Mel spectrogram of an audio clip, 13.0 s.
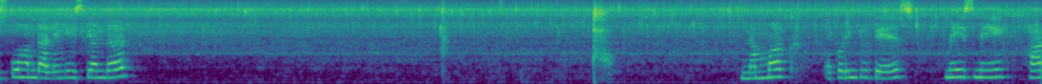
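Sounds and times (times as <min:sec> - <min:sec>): garlic and tomato sizzling in oil: 0:00.0 - 0:13.0.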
